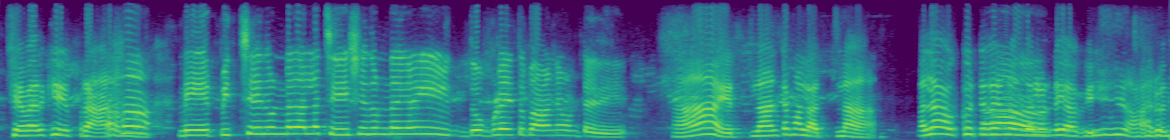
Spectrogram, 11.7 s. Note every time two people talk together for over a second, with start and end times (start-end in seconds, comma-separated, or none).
none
